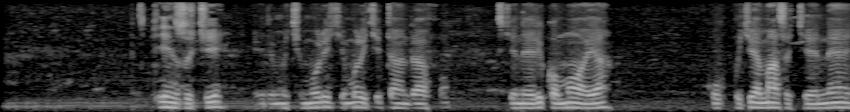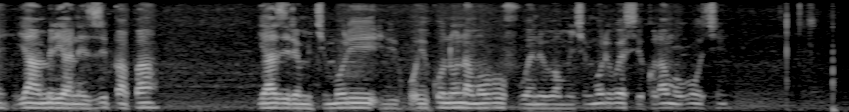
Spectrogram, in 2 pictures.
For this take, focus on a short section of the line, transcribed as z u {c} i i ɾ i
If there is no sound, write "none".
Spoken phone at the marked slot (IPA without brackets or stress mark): c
